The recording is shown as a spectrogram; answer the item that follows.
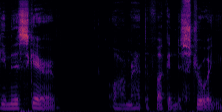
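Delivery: calm, menacing tone. Retelling a villain's line from the episode: imitating Ethan Hawke's calm menacing delivery. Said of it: "he calmly delivers these lines like".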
